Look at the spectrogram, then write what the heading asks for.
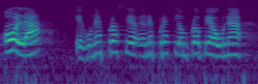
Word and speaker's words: hola: hola claro claro hay y se pronuncia igual porque para nosotros la h es muda hola es una expresión propia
